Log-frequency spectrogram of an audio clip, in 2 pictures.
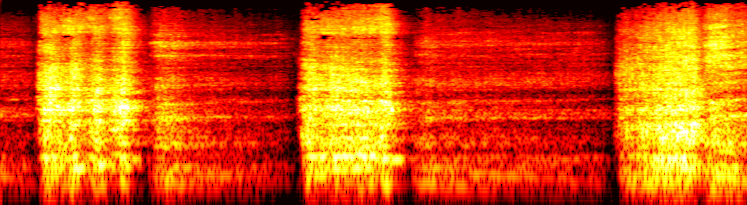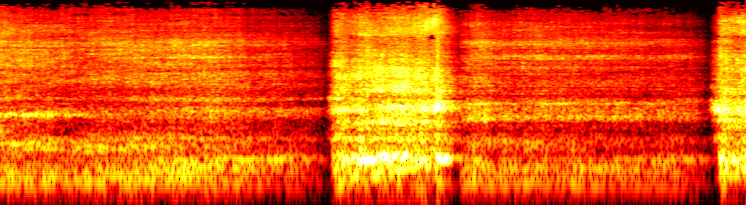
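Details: Tiger roaring repeatedly: five harsh, broadband bursts, each about a second long, spaced roughly three seconds apart, with deep rumbling undertones and quieter growly stretches between them.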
